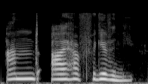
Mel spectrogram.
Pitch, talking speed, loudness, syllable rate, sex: 230 Hz, 205 wpm, -16 LUFS, 6.2 syllables/s, female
